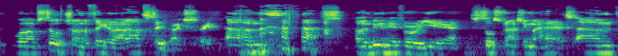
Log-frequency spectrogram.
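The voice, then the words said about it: British accent. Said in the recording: “his job is mostly to speak with a British accent and sound good”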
